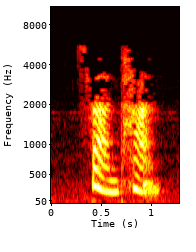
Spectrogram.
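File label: "赞叹", Mandarin Chinese; hsk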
